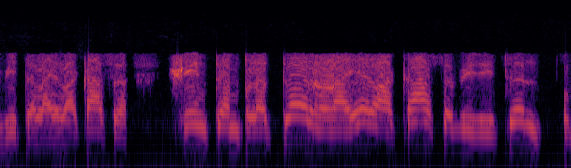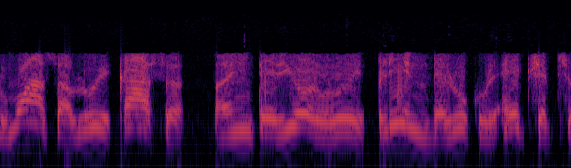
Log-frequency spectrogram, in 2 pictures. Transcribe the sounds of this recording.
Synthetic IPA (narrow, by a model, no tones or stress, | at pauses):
vit̪əlaelakasəʃiɨnt̪ɨmplət̪orlajelakasəvizit̪ɨnd̪frumoasalujkasə | əint̪eɾioɾulujplind̪elukɾurʲekt͡ʃep̚t̪si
